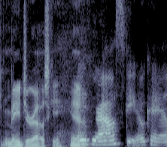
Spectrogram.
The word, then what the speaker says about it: Majerowski: your cool last name it's like it's majorowski it's just how it looks it's made jarrowski yeah okay i like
